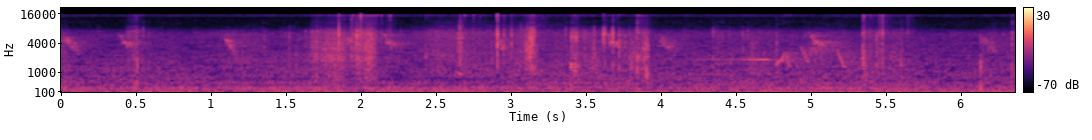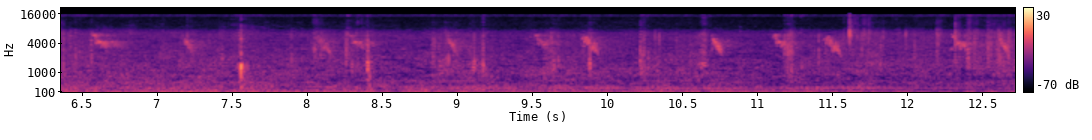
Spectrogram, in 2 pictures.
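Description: Small birds chirping: many short, high chirps scattered throughout, over a low steady hum.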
